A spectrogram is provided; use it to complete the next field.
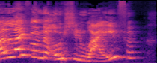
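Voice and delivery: shrill, booming, loud, high-pitched Irish accent. Reading aloud from a book from 1904, Irish accent. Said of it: "Why am I Irish all of a sudden?".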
